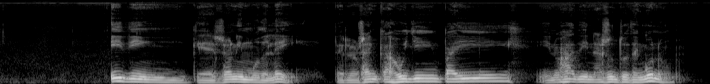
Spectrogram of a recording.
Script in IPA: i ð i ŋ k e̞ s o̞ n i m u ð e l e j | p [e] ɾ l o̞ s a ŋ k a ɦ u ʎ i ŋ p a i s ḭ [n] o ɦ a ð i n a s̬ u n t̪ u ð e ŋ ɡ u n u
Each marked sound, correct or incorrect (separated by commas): correct, correct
